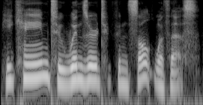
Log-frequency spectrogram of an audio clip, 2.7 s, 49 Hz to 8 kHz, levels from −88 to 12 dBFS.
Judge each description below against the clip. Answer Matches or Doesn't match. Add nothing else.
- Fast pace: Doesn't match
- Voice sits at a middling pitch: Matches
